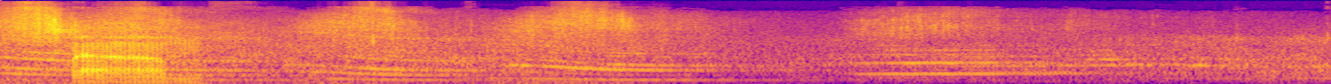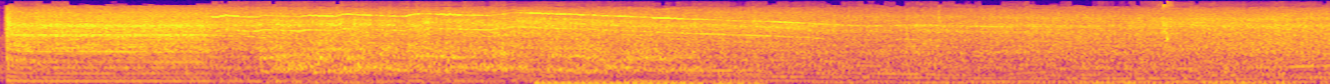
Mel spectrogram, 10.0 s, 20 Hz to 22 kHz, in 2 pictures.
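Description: Racing cars in a fully wet Belgian race at Spa in a racing video game, tier 3 drivers. Their engine notes whine and climb through the gears in steady overlapping tones, with a sharp cut midway into a louder, busier engine roar.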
